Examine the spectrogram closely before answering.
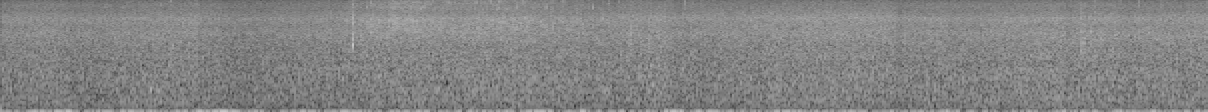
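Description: A fast-flowing river rushing over a riffle of white water: a steady, loud wash of running water.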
